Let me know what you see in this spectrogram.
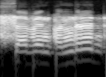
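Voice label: "700", English, Russia; Numbers; DCS; Allied Flight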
